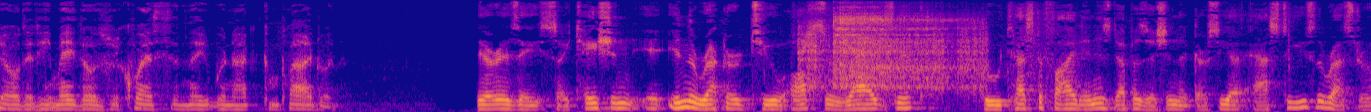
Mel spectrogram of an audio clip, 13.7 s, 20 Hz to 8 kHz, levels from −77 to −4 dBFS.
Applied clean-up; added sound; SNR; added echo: none; Tools; 2 dB; none.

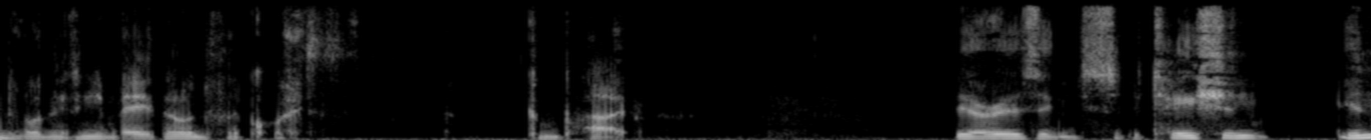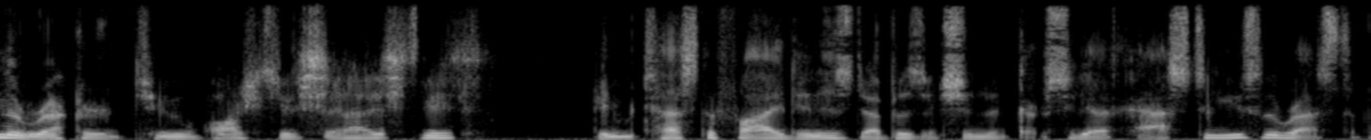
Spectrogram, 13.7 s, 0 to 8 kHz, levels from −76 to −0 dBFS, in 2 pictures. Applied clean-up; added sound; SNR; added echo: neural diffusion model UNIVERSE++.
